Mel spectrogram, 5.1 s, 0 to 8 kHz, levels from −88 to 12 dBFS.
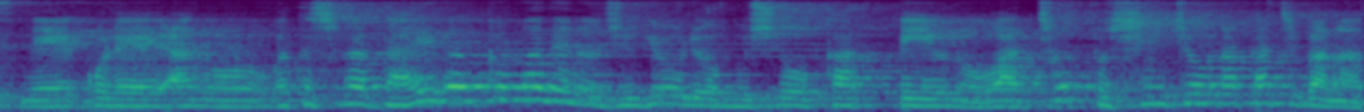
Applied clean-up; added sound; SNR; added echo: neural separator model SepFormer DNS4.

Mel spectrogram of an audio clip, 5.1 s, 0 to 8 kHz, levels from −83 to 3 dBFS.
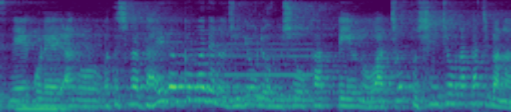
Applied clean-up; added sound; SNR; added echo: none; Wind instrument, woodwind instrument; 14 dB; reverberation time 1.6 s.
